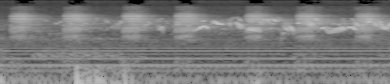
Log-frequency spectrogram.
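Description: A corncrake (Crex crex) repeats its rasping call steadily, harsh dry zipper-like bursts in a regular rhythm, fairly faint, with thin chirps from other birds and a wood pigeon in the background, and no talking.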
